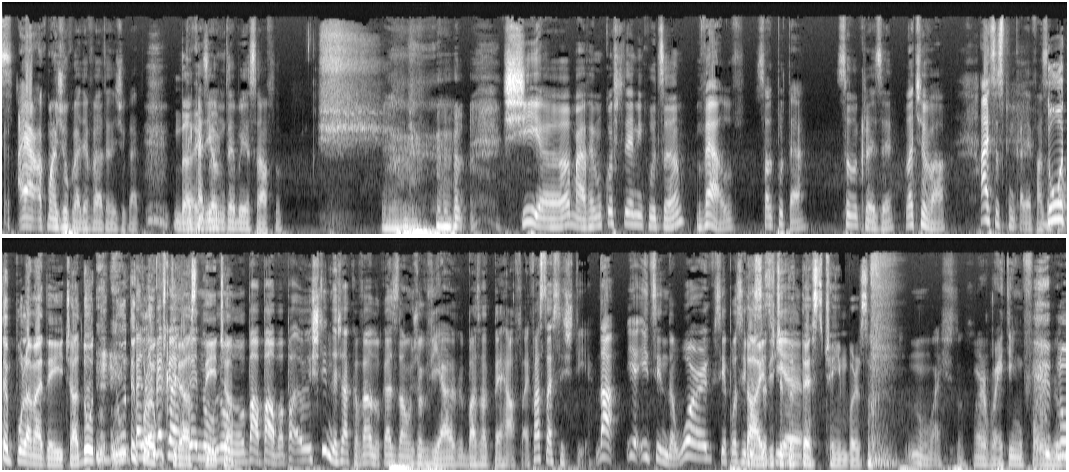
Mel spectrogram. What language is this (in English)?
Romanian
